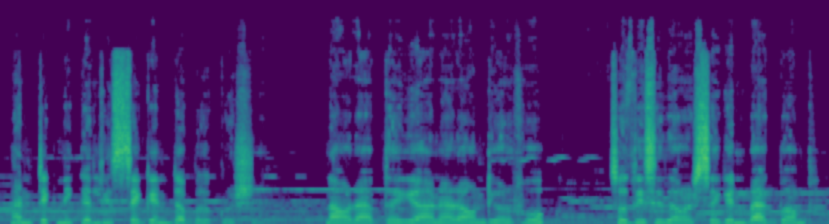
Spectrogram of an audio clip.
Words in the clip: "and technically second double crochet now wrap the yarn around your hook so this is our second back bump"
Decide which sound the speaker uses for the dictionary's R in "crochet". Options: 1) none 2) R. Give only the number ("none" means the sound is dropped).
1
